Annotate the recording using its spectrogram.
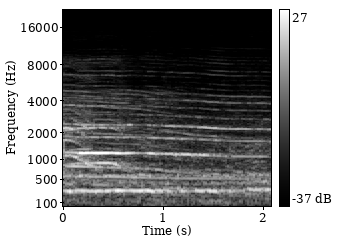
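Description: Several voices chanting together in long, held notes with slow pitch bends, carried by the mosque's loudspeakers.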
